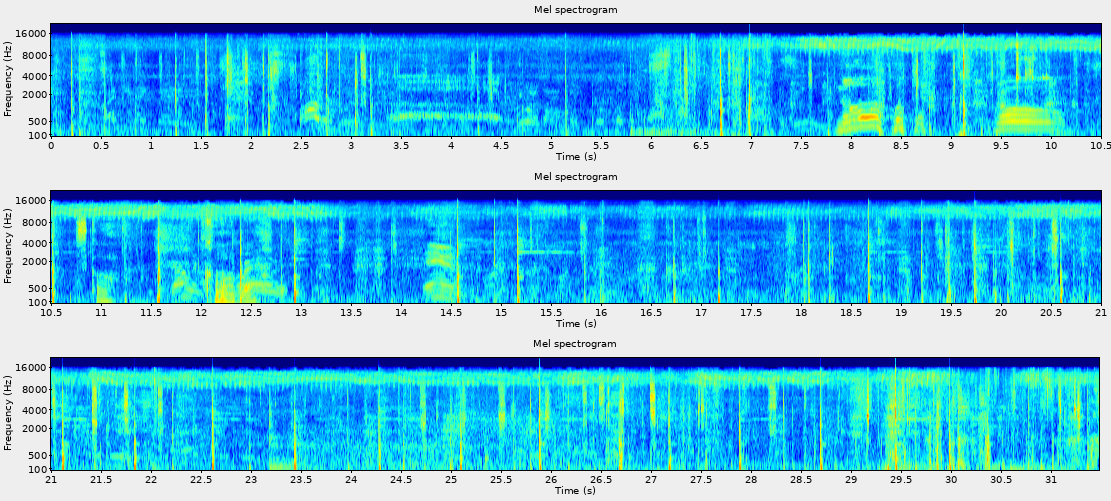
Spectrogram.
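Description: Basketball dribbled repeatedly on a hard court, the bounces settling into an even beat of about two a second in the second half. A few short vocal calls come partway through.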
